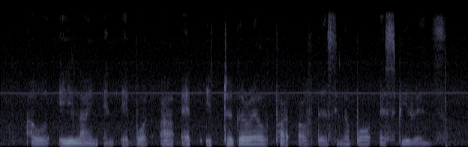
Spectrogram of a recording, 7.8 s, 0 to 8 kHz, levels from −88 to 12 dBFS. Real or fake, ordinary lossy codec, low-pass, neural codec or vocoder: real; none; 7.2 kHz; none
